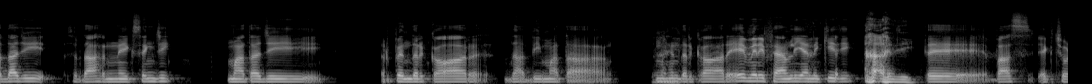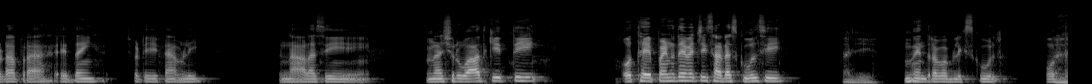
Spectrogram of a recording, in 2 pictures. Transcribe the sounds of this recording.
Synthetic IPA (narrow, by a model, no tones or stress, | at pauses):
d̪aːd͡ʒiːsəɾd̪aːɾneːksɪ̃ŋɡd͡ʒiː | maːt̪aːd͡ʒiː | ɾəpɪ̃nd̪əɾkaːɾd̪a̰ːd̪iːma̰ːt̪a̰ː | məɦɪ̃nd̪əɾkaːɾḛːmeːɾiːpʰɛːmliːɛːnɪkːiːd͡ʒiːãd͡ʒiːt̪eːbəsɪ̰kt͡ʃʰoːʈaːpɾɛ̰ːɪ̰d̪ãːĩːt͡ʃʰoːʈiːpʰɛːmɪliː | na̰ːləsĩː | naʃʊɾuːaːt̪kiːt̪iː | ʊt̪ʰːeːpɪɳɖd̪eːʋɪt͡ʃiːsaːɖaːskuːlsiː | d͡ʒ | məɦɪ̃nd̪ɾaːpəblɪkskuːl | ʊ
